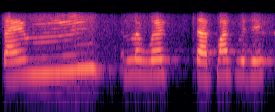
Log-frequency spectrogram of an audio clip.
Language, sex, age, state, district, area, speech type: Maithili, female, 18-30, Bihar, Purnia, rural, conversation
